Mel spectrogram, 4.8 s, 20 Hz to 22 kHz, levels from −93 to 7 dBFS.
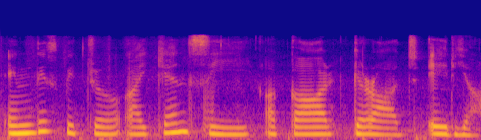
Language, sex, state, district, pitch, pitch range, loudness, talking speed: English, female, Punjab, Kapurthala, 200 Hz, 195-220 Hz, -15 LUFS, 125 wpm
